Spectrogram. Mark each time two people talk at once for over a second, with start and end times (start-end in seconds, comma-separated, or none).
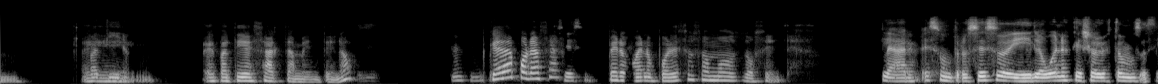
none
